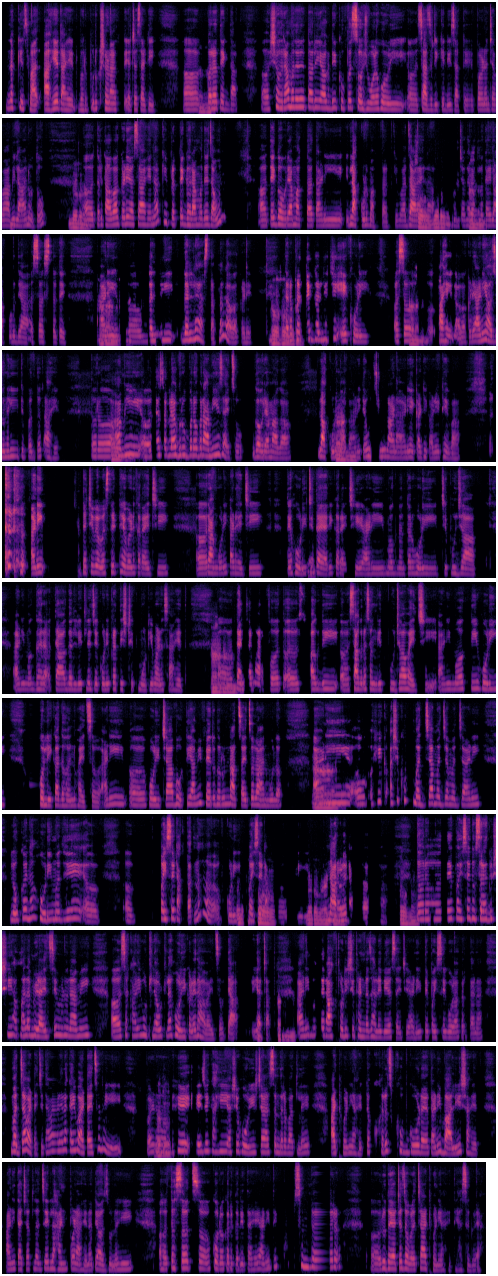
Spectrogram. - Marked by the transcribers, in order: static; unintelligible speech; tapping; distorted speech; unintelligible speech; other background noise; unintelligible speech; in English: "राइट"; in English: "राइट"; in English: "ग्रुपबरोबर"; cough; unintelligible speech; unintelligible speech; unintelligible speech
- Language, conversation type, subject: Marathi, podcast, सण आणि ऋतू यांचं नातं तुला कसं दिसतं?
